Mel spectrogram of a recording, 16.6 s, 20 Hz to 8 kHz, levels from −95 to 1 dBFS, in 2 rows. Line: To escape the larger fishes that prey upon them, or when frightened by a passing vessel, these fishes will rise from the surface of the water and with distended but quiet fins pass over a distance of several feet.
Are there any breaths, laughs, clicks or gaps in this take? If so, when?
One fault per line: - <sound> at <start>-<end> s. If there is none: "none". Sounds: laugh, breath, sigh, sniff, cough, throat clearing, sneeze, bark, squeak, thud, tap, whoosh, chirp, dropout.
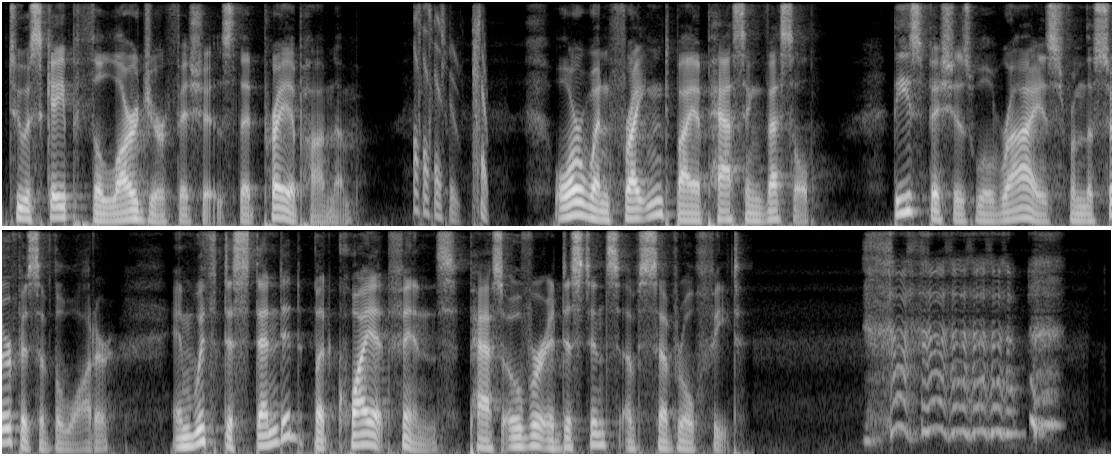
- chirp at 3.1-3.7 s
- laugh at 14.8-16.3 s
